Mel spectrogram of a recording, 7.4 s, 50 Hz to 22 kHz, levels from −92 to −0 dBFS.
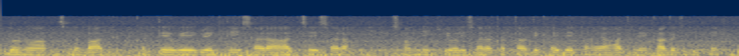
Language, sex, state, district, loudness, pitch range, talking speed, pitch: Hindi, female, Rajasthan, Bikaner, -20 LUFS, 125-130 Hz, 210 wpm, 130 Hz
